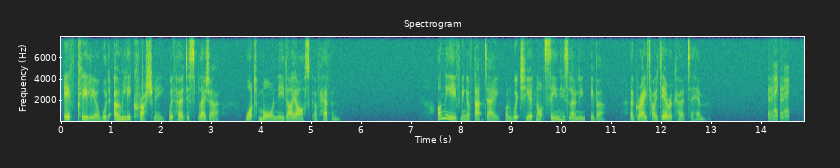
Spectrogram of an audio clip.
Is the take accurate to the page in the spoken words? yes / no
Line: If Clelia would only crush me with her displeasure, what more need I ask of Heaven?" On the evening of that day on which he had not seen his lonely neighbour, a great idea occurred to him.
yes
